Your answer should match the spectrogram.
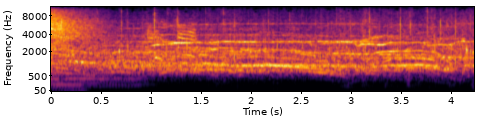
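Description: A live band's song ends about half a second in, and a large crowd cheers and whoops.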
